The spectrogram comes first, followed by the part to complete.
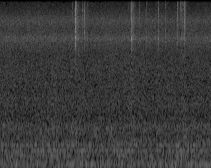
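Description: Steady low hum and hiss of room noise, with a few faint light ticks, about three, from hands working a steel crochet hook through cotton thread.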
